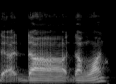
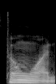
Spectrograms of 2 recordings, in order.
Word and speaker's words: Dongwan: Dangan. Am I saying your name right? Dongwan. Am I saying it right? Well, it doesn't really matter. It's okay. No. How do you say it? It's Dongwan.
